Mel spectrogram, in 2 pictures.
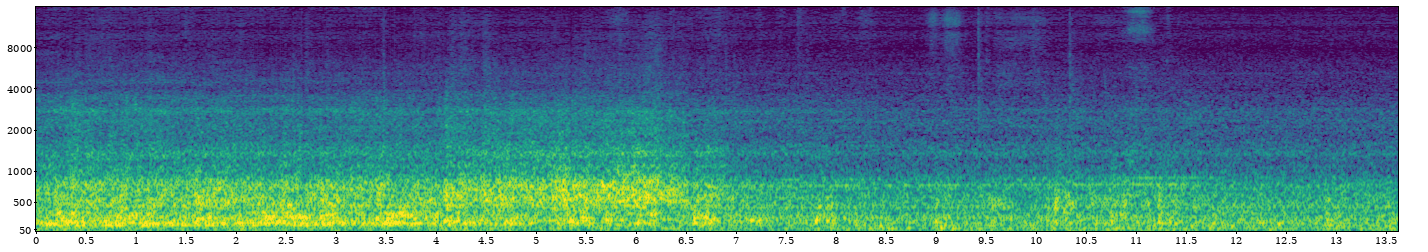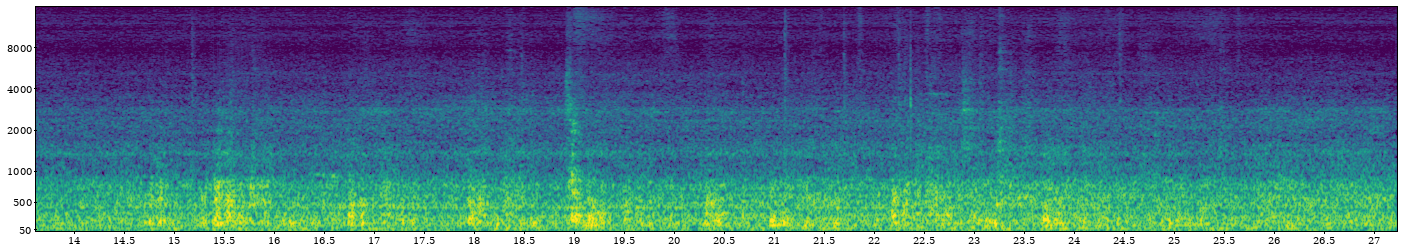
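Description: A train rumbles steadily along the track, with wheels clacking on the rails.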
